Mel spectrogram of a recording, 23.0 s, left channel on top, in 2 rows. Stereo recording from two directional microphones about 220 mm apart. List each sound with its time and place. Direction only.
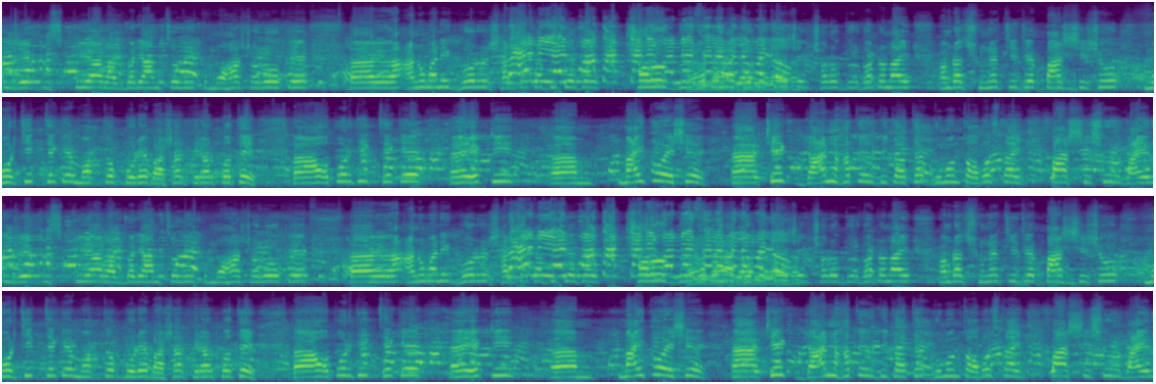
0.2 s speech: centre (ahead or behind)
5.0 s speech: 25° right (ahead or behind)
6.3 s speech: centre (ahead or behind)
6.6 s speech: 30° right (ahead or behind)
8.6 s speech: centre (ahead or behind)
